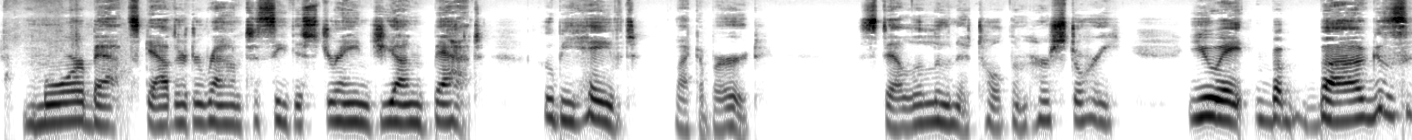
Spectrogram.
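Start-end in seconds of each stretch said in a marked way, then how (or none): 8.9-10.6 stuttering, slower. Narrator reads one bat reacting to a young bat's story, stuttering. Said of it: "stuttered one".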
